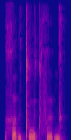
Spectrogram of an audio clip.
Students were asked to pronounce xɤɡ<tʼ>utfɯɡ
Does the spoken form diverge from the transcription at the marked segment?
no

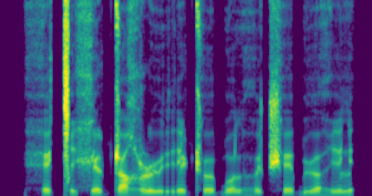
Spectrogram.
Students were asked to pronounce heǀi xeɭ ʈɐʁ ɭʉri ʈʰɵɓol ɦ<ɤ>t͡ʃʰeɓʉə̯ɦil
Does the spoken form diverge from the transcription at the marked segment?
yes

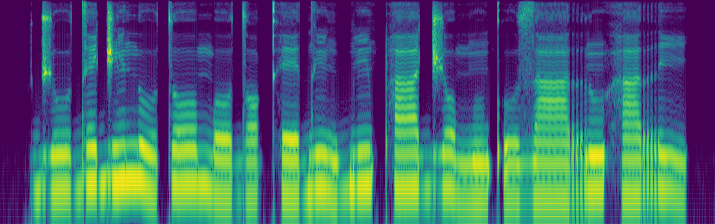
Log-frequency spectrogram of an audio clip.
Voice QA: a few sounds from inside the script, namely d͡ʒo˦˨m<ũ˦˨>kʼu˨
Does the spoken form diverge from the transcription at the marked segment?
yes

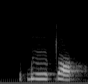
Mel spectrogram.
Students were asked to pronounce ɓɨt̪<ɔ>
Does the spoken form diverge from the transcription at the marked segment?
no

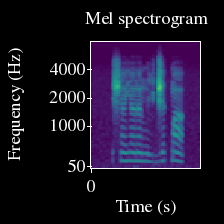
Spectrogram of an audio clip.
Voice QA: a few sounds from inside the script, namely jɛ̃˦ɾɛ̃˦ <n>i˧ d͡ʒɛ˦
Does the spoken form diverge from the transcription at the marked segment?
no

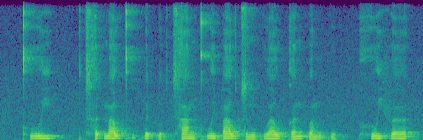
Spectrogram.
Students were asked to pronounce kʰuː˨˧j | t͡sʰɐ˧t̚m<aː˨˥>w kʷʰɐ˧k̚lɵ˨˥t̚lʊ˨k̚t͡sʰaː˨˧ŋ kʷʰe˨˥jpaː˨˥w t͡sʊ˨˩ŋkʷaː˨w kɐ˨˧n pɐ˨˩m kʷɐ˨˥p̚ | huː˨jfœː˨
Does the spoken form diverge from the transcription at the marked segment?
yes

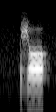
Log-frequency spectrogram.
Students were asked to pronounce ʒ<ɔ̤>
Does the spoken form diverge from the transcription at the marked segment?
yes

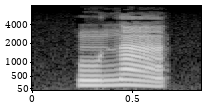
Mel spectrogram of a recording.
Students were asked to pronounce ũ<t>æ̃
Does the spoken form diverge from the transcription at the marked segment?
yes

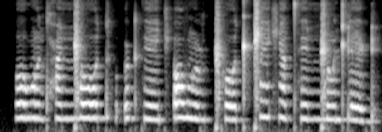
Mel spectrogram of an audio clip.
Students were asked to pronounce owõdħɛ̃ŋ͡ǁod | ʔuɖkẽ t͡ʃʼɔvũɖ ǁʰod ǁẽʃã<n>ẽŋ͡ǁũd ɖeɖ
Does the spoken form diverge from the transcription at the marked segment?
yes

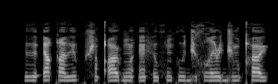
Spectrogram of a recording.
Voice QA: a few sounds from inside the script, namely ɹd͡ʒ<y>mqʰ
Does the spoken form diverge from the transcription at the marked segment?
no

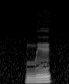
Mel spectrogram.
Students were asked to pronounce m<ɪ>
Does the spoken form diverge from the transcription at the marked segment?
no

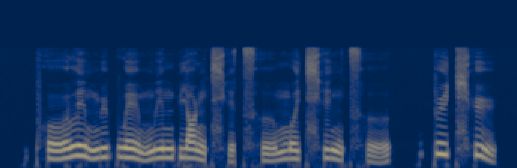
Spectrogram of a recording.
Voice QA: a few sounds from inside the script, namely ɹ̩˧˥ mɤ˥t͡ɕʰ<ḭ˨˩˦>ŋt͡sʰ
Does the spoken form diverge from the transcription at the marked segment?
yes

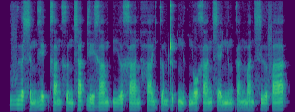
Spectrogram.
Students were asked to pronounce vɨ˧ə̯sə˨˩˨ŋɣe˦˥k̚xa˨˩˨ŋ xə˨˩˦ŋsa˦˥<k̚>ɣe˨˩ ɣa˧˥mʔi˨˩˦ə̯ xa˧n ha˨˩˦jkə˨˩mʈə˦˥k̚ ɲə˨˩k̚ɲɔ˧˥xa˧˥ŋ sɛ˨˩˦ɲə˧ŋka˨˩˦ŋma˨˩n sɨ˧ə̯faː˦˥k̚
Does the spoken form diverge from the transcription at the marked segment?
yes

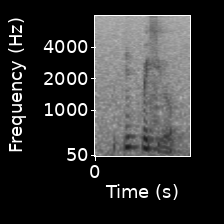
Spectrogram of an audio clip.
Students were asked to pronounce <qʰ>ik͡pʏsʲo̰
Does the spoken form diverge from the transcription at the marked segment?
yes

